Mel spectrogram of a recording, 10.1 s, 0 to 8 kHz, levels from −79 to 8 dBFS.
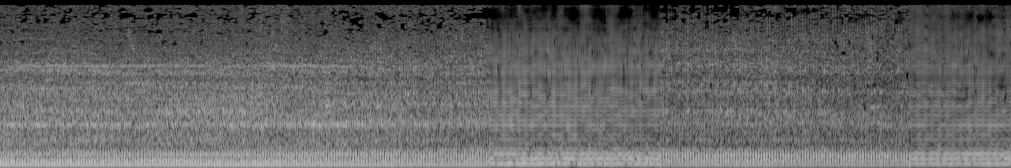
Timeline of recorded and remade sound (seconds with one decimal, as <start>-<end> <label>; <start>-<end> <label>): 0.0-4.9 recorded; 4.9-6.6 remade; 6.6-9.1 recorded; 9.1-10.1 remade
